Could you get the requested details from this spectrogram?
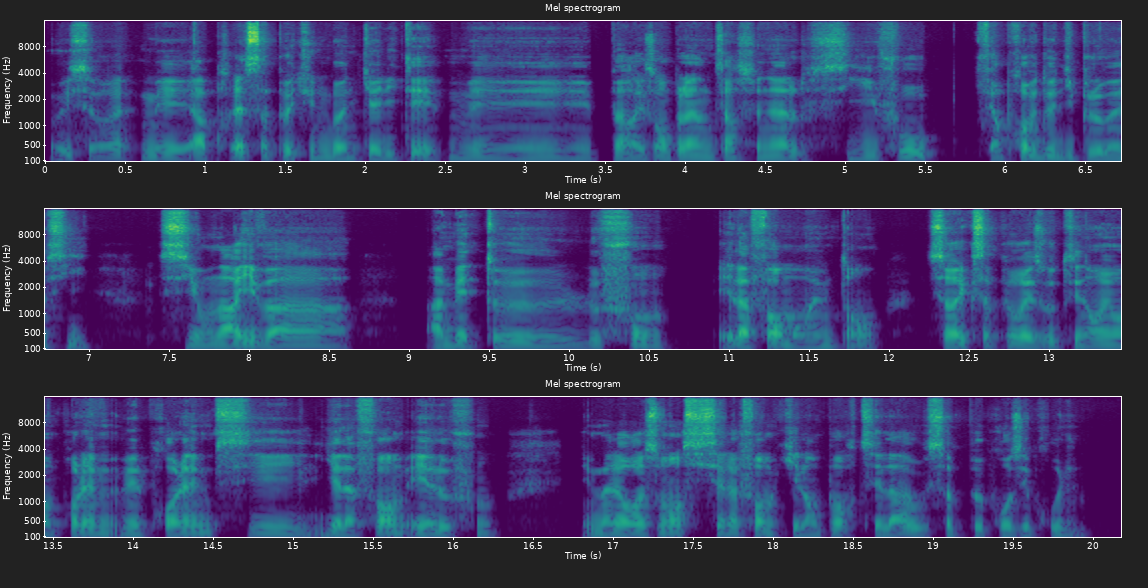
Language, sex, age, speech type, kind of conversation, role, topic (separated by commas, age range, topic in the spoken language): French, male, 20-24, conversation, unstructured, none, Quelles qualités sont importantes pour un bon dirigeant politique ?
